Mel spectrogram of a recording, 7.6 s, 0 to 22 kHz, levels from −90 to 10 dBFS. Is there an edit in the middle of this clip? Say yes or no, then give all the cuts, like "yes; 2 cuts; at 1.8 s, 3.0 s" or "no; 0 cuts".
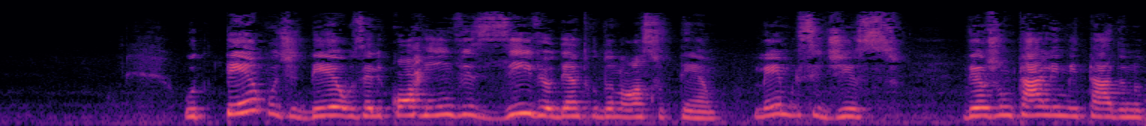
no; 0 cuts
